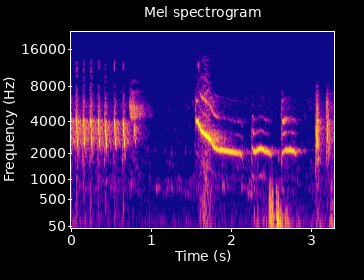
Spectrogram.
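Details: Bird song in a white-eye and kapas tembak mastering recording: a quick pulsing trill, a pause, a loud falling whistle that levels into a sustained note with a brief low flutter, then more trilled notes.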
